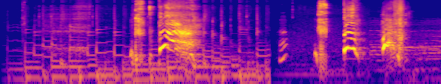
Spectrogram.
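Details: Compilation of repeated sneezing in one person: several explosive sneezes, some with a voiced rising-falling cry, over loud background music.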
